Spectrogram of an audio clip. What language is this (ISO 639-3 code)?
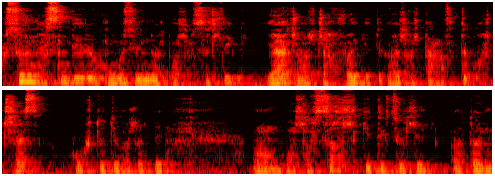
mon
